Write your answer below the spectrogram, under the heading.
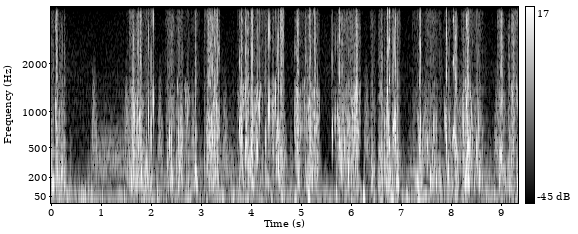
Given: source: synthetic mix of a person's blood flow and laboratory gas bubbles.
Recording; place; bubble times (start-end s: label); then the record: Doppler ultrasound of blood flow; subclavian vein
0.00-0.31 s: bubbles
1.50-2.09 s: bubbles
2.28-2.97 s: bubbles
3.07-3.39 s: bubbles
3.72-4.69 s: bubbles
4.85-5.38 s: bubbles
5.59-6.20 s: bubbles
6.38-6.50 s: bubbles
6.52-7.00 s: bubbles
7.22-8.66 s: bubbles
8.93-9.36 s: bubbles
From the record:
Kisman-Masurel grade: 333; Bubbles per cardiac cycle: rolling drumbeat, 9 or more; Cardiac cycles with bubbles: 50 to 99%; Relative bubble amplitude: loud (0.450 to 0.775); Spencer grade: 3 (all of the cardiac periods contain showers or single bubble signals, but not dominating or overriding the cardiac motion signals); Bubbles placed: anywhere in the cardiac cycle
